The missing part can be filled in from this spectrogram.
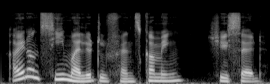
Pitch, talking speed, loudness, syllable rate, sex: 180 Hz, 200 wpm, -17 LUFS, 4.8 syllables/s, male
